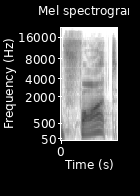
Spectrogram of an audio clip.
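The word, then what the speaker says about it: Pfaadt: go up against Brandon fought and that is p-f-a-a-d-t aught that's like saying Mitch Keller pronounces his name Smith okay it's not quite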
